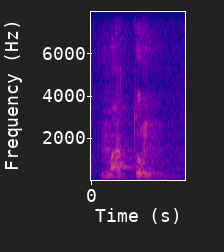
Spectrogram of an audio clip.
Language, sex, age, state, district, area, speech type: Manipuri, male, 18-30, Manipur, Tengnoupal, rural, read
